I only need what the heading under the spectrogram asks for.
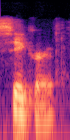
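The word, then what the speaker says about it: Cicret: c i c-i-c-r-e-t okay so it almost looks like it says cricket but it's secret um what they're doing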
